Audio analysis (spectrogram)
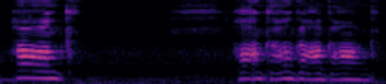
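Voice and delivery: loud honking goose imitation. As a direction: honk like a goose, loud and silly.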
